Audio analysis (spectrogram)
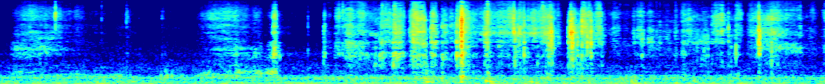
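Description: Fingertips and a fingernail run along the fold lines of a thin sheet of snowflake wrapping paper with a kraft back, partly folded and lying flat, rubbing and creasing it. Soft, bright papery rustling and scratching rise and fall irregularly, with sharper crinkles and creases standing out around the middle of the clip.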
